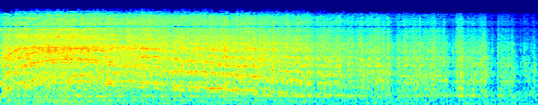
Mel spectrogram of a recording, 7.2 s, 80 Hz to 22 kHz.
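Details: Vintage all-aluminium Powr-Kraft 8542A modular router before rebuild: harsh, rough high whine that wavers as the motor spins down, from badly worn bearings; switch trashed and brushes worn.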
